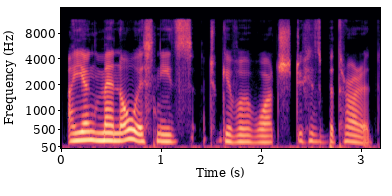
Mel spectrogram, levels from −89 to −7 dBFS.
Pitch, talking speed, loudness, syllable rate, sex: 185 Hz, 225 wpm, -18 LUFS, 5.2 syllables/s, female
